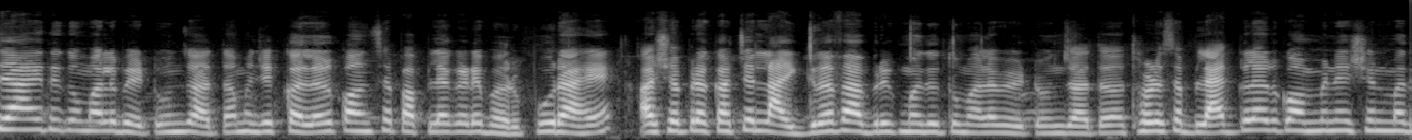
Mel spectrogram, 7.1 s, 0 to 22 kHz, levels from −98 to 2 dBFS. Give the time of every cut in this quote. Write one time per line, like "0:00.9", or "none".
0:03.1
